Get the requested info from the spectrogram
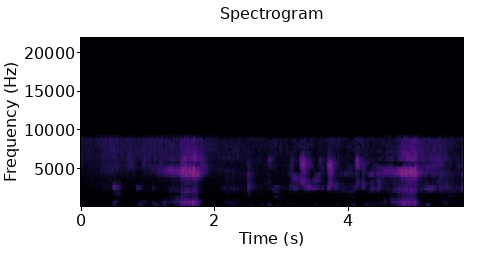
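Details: Cat snoring: two soft, rough snoring breaths in a quiet room, with faint sounds between them.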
